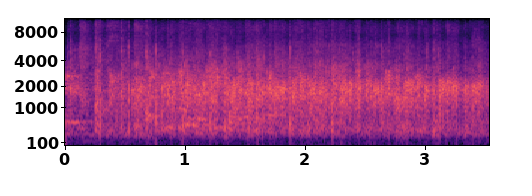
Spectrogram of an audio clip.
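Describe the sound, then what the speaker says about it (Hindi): Loud, sustained applause from an audience at a New Year event in Lakhimpur, dense and steady for the whole stretch and heard on its own. "सबसे पहले उस महान व्यक्तित्व के लिए जोरदार तालियां बजाइए"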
